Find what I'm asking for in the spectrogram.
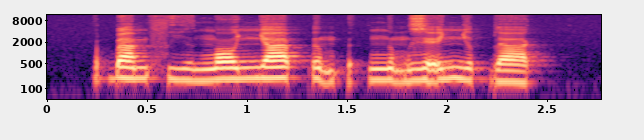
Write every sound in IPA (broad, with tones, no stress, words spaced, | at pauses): ɓa˧mfi̤˨˩ə̯ŋɔ˧ ɲaː˦˥p̚ʔə̰˧˨mʔ | ŋə̰˧˨mɣɛ̰˧˥ ɲə˨˩p̚la˨˩k̚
